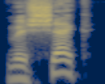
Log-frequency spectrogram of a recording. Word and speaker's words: Meshech: This suggests that the last remaining name, Meshech, has the same pronunciation as Moscow.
